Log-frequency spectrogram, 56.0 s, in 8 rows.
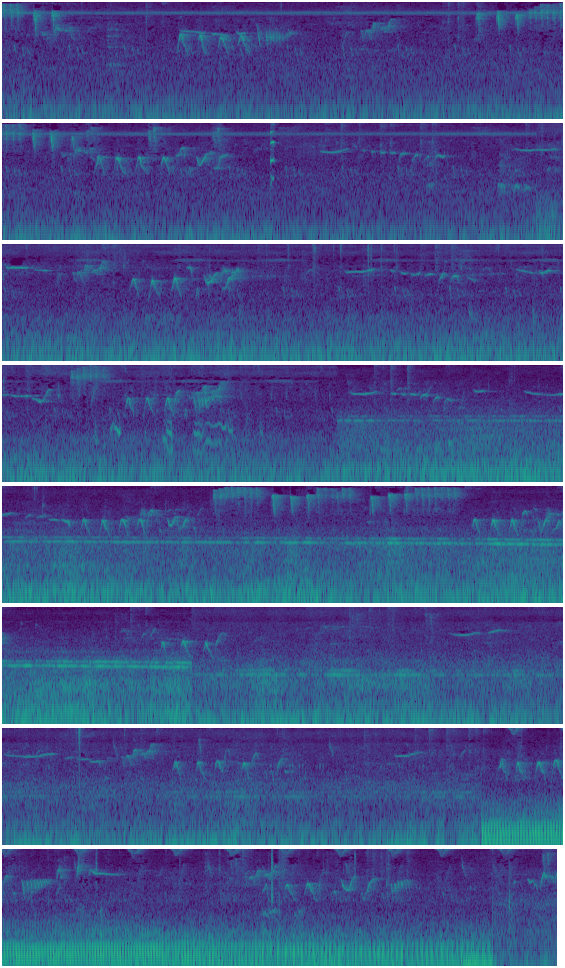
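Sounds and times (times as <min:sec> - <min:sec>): steady high whine: 0:13.7 - 0:46.2
birds chirping and calling: 0:15.0 - 0:35.4, 0:47.2 - 0:56.0.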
